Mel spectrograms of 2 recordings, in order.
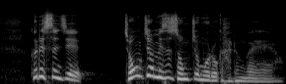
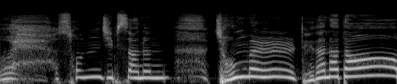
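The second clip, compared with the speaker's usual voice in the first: admiring praise; 7 semitones higher, 6 dB louder, much slower than usual. Retold or imitated. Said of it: "막 이러는 거예요".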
